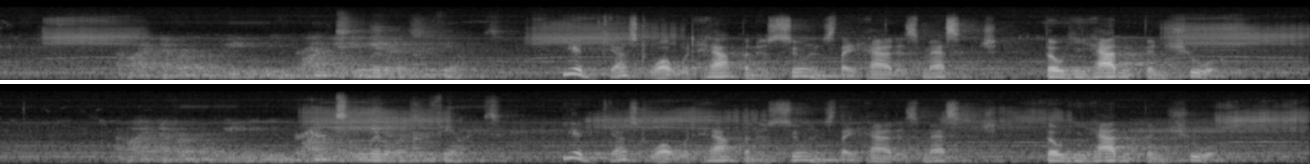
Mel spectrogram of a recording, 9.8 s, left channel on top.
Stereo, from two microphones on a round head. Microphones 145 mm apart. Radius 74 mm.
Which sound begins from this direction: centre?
A man speaking, at 0.9 s.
